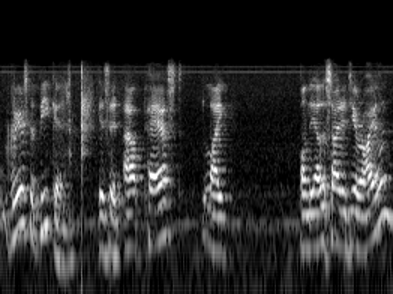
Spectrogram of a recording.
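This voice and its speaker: Against noticeable background noise, a man with high pitch and lively intonation speaks at a moderate pace and very even loudness, leaving long, frequent pauses. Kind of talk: interviewer questions.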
